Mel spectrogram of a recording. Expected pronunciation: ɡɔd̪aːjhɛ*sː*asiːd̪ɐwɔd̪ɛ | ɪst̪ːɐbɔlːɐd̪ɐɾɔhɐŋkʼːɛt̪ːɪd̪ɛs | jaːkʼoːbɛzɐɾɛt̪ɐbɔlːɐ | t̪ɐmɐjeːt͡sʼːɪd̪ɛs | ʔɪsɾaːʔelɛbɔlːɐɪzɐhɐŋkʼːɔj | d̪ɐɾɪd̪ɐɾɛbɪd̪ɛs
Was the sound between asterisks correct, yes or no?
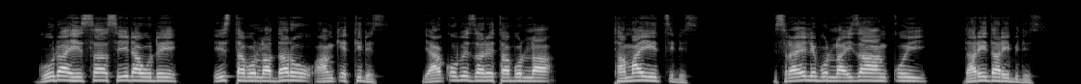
yes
